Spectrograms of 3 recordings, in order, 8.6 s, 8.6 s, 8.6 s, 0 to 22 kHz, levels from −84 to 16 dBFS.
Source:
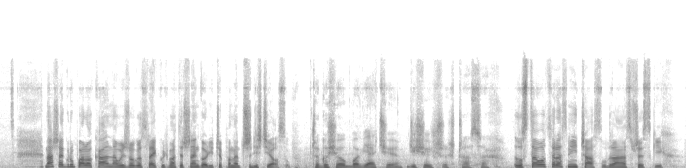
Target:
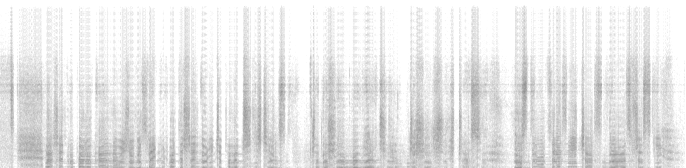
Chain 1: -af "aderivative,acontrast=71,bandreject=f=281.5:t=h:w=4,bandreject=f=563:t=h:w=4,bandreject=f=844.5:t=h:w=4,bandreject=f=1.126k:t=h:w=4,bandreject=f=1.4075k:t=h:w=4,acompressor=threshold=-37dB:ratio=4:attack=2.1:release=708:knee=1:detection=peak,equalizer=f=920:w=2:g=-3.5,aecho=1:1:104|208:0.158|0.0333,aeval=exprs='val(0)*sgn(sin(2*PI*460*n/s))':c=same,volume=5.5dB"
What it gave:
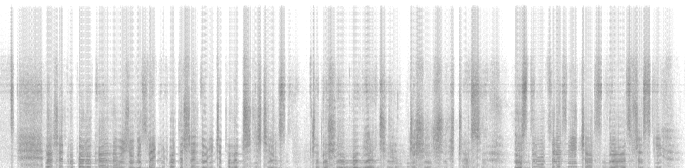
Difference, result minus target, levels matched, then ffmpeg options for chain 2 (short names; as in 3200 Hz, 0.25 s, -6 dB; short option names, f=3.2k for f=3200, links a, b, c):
compressor: peak gain reduction -5.5 dB
-af "aderivative,acontrast=71,bandreject=f=281.5:t=h:w=4,bandreject=f=563:t=h:w=4,bandreject=f=844.5:t=h:w=4,bandreject=f=1.126k:t=h:w=4,bandreject=f=1.4075k:t=h:w=4,acompressor=threshold=-44.5dB:ratio=4:attack=2.1:release=708:knee=1:detection=peak,equalizer=f=920:w=2:g=-3.5,aecho=1:1:104|208:0.158|0.0333,aeval=exprs='val(0)*sgn(sin(2*PI*460*n/s))':c=same,volume=5.5dB"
